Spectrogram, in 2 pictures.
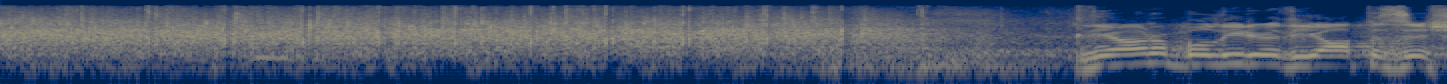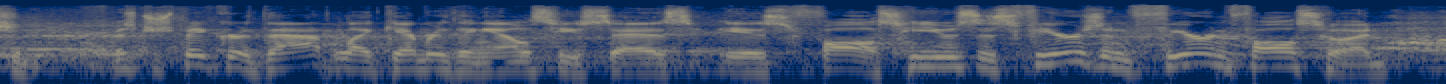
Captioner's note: some Applause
